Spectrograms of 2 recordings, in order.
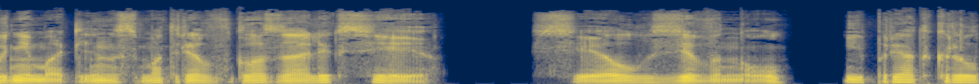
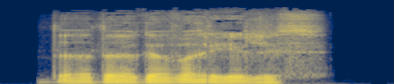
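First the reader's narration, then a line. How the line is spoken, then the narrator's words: Trembling voice. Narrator (Russian): дрогнувшим голосом отозвался Алексей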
